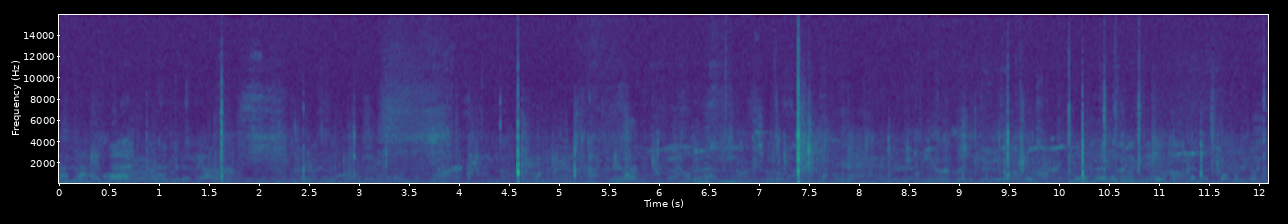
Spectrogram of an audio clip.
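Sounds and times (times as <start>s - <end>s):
players' voices chattering: 0.0s - 12.0s
baseball caught in leather glove: 4.5s - 5.3s, 7.2s - 8.4s.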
